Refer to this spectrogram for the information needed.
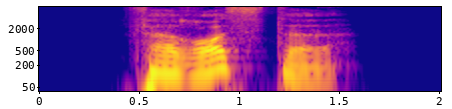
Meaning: inflection of verrosten: 1. first-person singular present 2. first/third-person singular subjunctive I 3. singular imperative
- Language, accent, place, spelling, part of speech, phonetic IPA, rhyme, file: German, Germany, Berlin, verroste, verb, [fɛɐ̯ˈʁɔstə], -ɔstə, De-verroste.ogg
